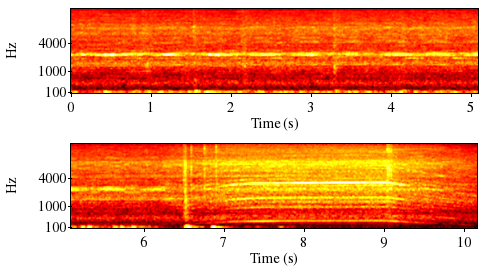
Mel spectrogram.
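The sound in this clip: An electric mixer churns peanut butter cookie dough with a steady motor whir and uneven thumping. A sharp clunk follows, then a brighter, higher whine holds for a few seconds before dropping away near the end.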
